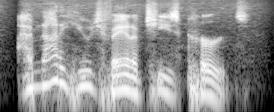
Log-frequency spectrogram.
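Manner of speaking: slow, hushed, confiding whisper. Sharing a secret with radio listeners: whispering. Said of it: "I'm gonna whisper this real quick".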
